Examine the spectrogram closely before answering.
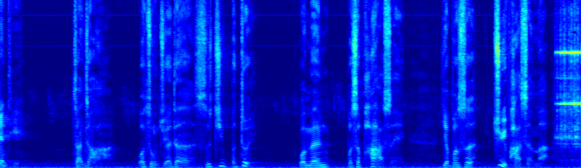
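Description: An elderly man speaks calmly and gravely.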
